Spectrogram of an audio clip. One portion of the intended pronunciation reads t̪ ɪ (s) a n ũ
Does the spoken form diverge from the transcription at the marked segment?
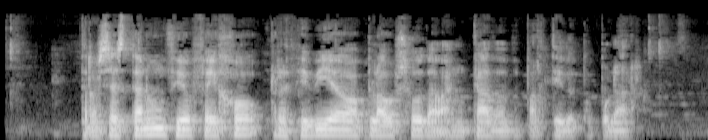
yes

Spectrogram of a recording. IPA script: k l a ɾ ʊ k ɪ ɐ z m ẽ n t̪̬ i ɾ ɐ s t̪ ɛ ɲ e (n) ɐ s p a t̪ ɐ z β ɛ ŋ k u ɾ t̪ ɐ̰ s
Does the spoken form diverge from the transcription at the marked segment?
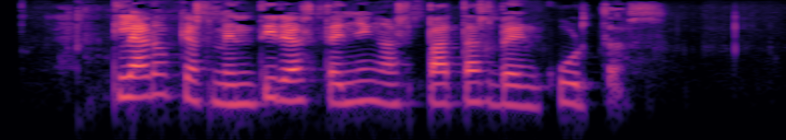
yes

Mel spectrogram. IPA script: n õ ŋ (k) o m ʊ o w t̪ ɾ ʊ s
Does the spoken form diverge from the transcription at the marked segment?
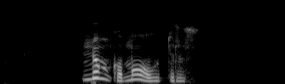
no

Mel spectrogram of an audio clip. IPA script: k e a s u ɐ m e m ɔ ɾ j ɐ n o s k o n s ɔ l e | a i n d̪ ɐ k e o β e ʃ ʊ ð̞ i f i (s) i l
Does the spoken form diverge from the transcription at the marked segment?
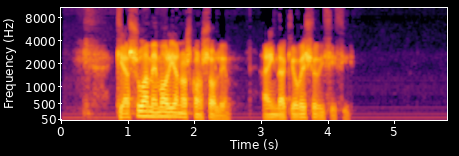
yes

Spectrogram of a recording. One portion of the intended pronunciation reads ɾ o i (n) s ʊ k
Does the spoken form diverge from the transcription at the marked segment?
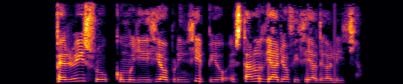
yes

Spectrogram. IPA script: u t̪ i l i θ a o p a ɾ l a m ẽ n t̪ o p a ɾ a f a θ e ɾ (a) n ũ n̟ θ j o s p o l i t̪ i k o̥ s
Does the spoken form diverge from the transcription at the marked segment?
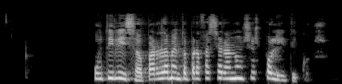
no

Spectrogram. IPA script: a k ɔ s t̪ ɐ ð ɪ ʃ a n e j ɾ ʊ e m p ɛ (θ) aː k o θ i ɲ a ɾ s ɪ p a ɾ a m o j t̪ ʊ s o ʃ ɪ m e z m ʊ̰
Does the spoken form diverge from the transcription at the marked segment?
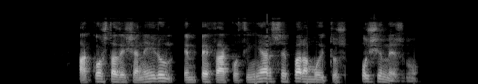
no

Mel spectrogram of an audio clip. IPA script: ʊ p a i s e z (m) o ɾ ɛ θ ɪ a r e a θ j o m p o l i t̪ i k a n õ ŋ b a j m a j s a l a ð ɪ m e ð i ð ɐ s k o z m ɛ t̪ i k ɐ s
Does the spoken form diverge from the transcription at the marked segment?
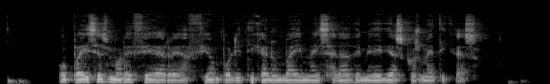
no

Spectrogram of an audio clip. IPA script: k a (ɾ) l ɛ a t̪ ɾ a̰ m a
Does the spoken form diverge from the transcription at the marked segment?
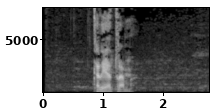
yes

